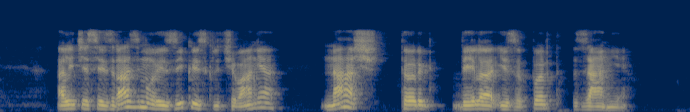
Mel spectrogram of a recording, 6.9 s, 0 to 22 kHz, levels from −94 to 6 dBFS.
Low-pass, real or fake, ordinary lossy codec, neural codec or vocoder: 7.2 kHz; fake; Opus, 64 kbps; vocoder, 22.05 kHz, 80 mel bands, WaveNeXt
